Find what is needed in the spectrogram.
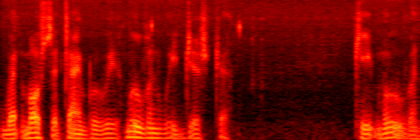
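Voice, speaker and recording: Speaking at a moderate pace, a man has a dark, mellow tone and an American accent. The sound is dry and close, with no echo. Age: 80s+. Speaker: war veteran. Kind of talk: oral history interview. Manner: halting, many repetitions.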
